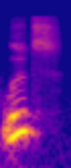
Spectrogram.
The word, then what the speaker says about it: Lutz: Lutz?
